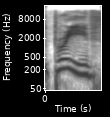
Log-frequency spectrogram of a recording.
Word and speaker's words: breath: 哦，对，做动词的时候是 breathe。 – 对，所以大家一定注意哈，有 e 的时候 breathe 才是动词，它没有 e 呢，它只能读成 breath，它是个名词儿啊、哦。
